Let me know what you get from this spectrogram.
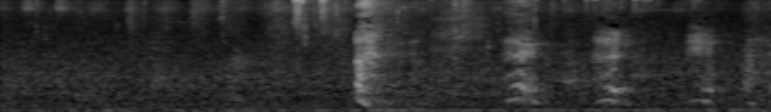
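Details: Male German Shepherd vocalizing to get its owner's attention so it can go swimming: one sharp, high, falling whine, then a few softer squeaky yelps, over a steady low hum.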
